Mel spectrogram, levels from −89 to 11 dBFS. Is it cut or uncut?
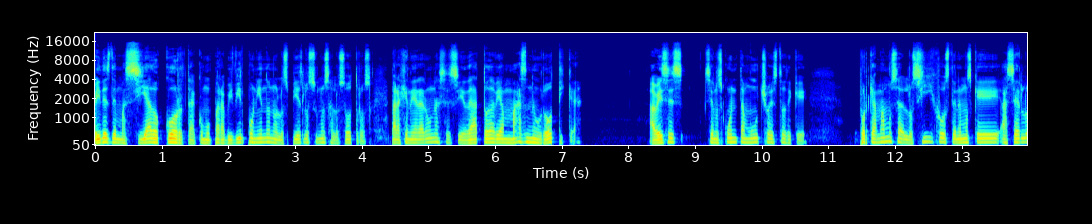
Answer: cut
